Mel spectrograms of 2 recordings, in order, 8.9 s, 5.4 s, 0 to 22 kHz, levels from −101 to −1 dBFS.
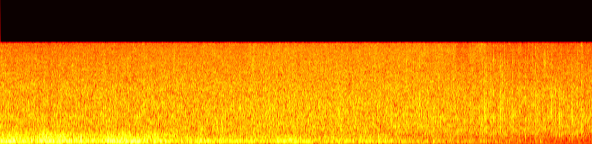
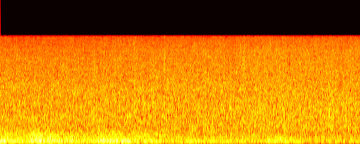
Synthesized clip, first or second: first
